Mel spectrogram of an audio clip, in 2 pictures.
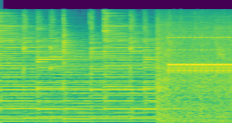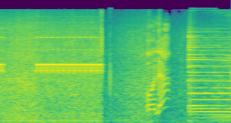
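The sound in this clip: A telephone rings in two short bursts of a steady, high electronic tone, set against busy music.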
